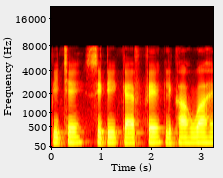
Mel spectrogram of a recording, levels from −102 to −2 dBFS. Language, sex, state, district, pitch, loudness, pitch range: Hindi, male, Uttar Pradesh, Lucknow, 120 Hz, -19 LUFS, 115-120 Hz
